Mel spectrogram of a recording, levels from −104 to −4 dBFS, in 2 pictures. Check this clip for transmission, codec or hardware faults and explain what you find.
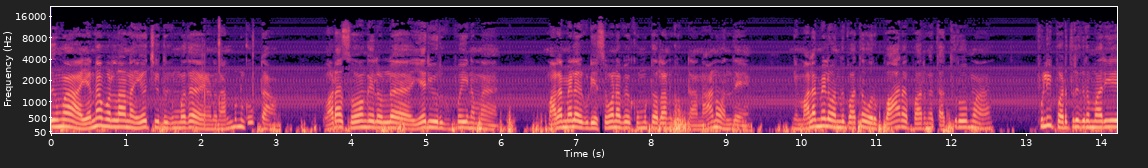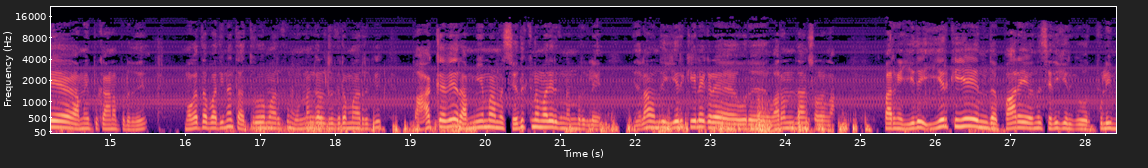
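One fault runs through the whole clip: timecode bleed. Linear timecode from an adjacent track or cable is leaking into the audio. The code is a square wave that flips between roughly 1 kHz and 2 kHz as it encodes bits at 25 frames per second. It sits roughly 25 dB below the sound as a steady chirping warble. A plain interference whistle holds one pitch, but this one keeps alternating between two pitches in a rhythmic, data-like pattern.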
